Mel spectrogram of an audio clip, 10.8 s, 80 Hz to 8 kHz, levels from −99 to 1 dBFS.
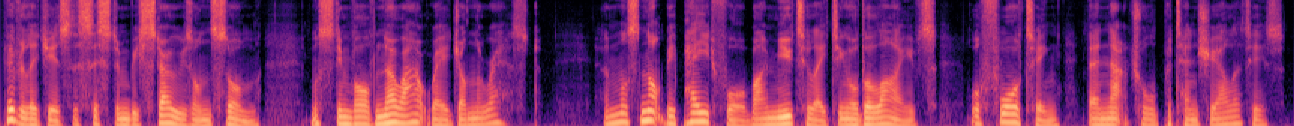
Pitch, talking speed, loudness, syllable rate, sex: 110 Hz, 160 wpm, -20 LUFS, 5.4 syllables/s, male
